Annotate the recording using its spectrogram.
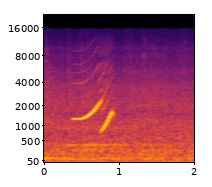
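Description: A short whistle of two quick rising glides, about half a second in, the first longer and higher than the second, over a low steady hum.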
